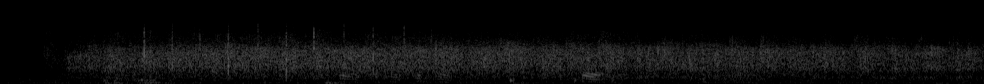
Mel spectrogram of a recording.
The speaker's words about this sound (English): Thank you very much, and I think the applause, it speaks for the inspiration that it should be for all of us in all of our dealings.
